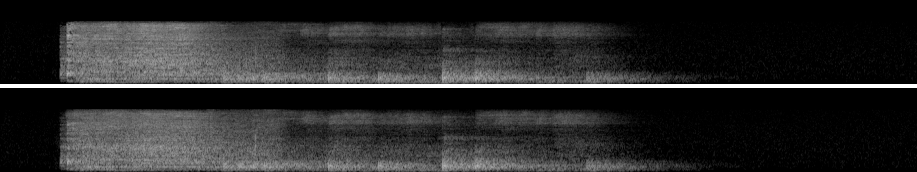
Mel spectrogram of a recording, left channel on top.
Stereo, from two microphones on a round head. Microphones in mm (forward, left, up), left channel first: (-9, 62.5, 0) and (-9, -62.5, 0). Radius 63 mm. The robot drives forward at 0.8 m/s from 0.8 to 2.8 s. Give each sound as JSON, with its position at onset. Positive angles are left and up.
{"t": 0.6, "sound": "a whoosh", "side_deg": 65, "distance_m": 3.0}
{"t": 2.2, "sound": "writing", "side_deg": 10, "distance_m": 8.5}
